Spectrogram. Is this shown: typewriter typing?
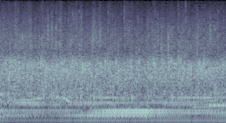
no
